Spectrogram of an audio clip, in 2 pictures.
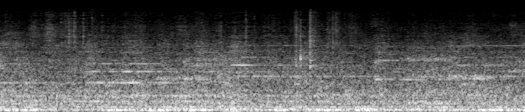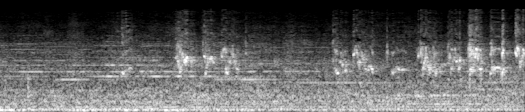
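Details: Pet budgerigars being hand-fed chatter in quick, scratchy chirps over a steady background hum.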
